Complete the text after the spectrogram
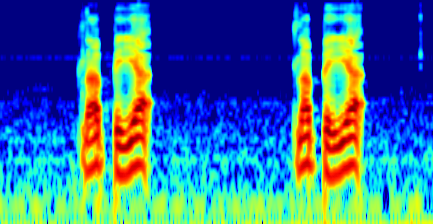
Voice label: "tlApiyA", Oapan, male; Oapan minimal pairs 2000

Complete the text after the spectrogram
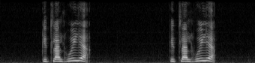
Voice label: "kitlalwiya" Nahuatl, Oapan, female; Oapan minimal pairs 2000

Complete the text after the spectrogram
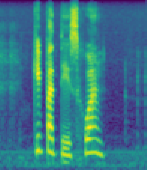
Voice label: kIpatis JuAn, Oapan minimal pairs female; Oapan minimal pairs 1998

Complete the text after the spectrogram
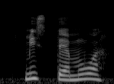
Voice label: "mIisteemOwah", Oapan, female; Oapan minimal pairs 1998

